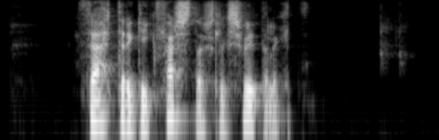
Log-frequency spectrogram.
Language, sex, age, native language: Icelandic, male, 20-29, Icelandic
